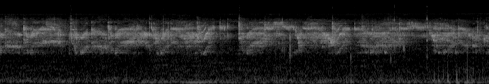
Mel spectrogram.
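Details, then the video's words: A chorus of swiftlets at a small swiftlet house in the evening, an unbroken, very high, shrill twittering with flickering chirps and no lower sounds. "Burung walet respon di Rbw mini"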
